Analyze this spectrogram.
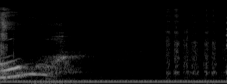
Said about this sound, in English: That is it. Put the pen to paper. You have this, girl.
